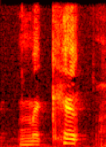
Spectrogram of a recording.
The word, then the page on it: mikin': Hupa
